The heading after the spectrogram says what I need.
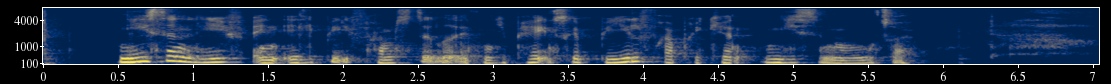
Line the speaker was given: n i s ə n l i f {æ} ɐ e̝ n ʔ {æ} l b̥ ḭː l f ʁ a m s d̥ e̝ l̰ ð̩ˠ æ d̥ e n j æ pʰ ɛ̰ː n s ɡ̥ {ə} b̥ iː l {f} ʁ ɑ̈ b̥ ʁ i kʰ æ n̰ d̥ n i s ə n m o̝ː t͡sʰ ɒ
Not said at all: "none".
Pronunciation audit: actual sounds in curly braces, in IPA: æ, e, ə, f

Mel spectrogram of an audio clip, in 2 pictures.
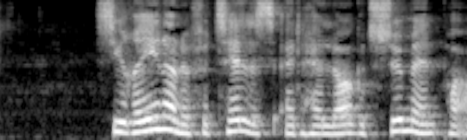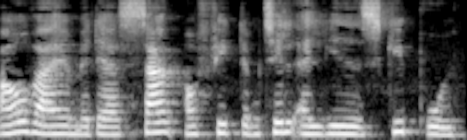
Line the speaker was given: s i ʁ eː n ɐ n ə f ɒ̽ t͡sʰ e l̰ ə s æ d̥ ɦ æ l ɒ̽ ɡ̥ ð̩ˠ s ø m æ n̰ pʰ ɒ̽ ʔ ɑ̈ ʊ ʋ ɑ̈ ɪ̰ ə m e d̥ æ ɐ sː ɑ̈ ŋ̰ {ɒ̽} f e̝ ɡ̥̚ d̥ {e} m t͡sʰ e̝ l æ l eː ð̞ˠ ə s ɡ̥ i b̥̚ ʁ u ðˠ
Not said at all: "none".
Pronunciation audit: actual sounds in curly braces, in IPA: ɒ̽, e

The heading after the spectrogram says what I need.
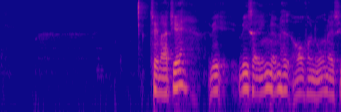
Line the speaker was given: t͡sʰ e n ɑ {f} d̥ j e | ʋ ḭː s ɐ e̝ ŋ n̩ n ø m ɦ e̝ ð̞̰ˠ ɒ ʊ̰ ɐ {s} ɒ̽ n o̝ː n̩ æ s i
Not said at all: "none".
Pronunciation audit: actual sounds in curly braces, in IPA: none, f

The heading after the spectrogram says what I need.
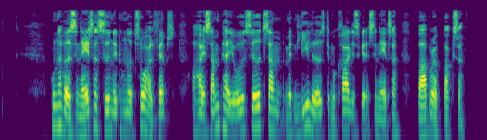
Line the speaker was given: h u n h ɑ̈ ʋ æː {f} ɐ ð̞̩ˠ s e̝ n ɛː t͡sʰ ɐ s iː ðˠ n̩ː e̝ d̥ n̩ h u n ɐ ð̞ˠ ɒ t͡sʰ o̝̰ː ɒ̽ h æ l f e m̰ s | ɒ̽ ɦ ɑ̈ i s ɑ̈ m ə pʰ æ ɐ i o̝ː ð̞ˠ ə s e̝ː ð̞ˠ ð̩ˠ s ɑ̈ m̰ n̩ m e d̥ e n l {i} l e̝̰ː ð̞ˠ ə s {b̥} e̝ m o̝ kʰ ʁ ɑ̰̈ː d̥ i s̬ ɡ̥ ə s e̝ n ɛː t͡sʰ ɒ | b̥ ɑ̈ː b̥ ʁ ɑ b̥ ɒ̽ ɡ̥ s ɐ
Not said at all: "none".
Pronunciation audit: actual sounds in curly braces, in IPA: none, iː, d̥

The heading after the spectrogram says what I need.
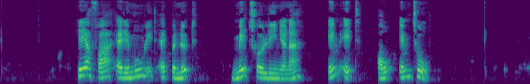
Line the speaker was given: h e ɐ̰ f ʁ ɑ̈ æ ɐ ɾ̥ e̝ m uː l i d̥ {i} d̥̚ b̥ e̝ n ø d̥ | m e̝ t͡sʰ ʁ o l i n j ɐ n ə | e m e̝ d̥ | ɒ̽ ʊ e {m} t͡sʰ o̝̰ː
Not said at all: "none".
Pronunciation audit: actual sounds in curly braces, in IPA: æ, m

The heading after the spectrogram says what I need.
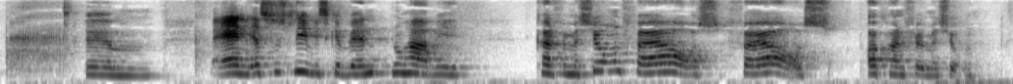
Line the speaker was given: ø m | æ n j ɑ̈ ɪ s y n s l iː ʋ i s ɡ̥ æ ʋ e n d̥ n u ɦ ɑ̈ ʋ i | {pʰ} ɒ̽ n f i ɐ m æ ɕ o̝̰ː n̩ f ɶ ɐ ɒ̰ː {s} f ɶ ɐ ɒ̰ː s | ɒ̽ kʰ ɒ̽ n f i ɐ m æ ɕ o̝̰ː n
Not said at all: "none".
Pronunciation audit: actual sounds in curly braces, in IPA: kʰ, s

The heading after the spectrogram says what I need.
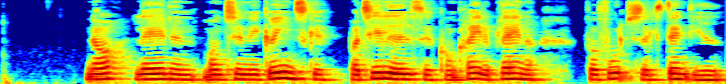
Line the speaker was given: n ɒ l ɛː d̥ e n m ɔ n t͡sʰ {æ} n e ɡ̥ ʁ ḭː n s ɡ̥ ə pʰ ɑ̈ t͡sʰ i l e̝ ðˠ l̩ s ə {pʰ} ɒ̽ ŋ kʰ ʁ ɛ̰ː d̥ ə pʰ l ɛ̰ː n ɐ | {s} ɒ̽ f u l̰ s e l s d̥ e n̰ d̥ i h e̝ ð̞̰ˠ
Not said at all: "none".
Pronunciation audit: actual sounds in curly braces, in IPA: e, kʰ, f

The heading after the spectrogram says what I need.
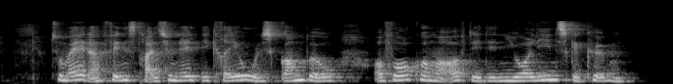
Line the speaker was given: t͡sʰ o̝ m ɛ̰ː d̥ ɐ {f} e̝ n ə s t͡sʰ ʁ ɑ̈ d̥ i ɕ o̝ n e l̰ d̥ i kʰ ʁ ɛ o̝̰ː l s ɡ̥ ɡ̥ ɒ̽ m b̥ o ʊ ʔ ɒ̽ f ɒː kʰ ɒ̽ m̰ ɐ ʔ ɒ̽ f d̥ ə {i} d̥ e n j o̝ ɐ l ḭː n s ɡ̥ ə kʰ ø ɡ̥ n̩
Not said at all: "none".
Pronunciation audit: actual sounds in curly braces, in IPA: f, i

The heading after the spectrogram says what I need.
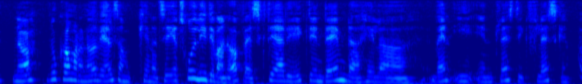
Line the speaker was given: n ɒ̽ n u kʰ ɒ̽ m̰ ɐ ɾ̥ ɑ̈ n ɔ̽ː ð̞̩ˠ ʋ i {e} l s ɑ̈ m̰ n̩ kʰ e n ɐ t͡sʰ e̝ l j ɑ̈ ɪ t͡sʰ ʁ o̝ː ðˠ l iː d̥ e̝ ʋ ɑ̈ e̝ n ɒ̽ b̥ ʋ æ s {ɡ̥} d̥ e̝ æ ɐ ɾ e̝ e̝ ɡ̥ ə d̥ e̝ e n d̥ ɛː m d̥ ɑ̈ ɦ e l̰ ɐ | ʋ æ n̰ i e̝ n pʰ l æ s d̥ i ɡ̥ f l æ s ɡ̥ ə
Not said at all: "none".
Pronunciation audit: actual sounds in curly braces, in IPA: æ, ɡ̥

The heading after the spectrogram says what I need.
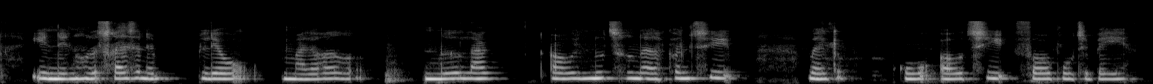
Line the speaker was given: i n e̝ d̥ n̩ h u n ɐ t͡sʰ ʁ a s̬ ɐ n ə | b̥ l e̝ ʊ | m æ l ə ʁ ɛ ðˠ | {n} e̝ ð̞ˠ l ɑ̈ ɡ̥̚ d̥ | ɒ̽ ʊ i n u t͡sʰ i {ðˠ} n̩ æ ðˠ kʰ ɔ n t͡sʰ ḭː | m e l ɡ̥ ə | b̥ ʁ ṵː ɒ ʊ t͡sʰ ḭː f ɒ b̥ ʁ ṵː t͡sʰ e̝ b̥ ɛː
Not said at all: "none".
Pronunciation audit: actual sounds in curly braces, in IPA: n, ðˠ

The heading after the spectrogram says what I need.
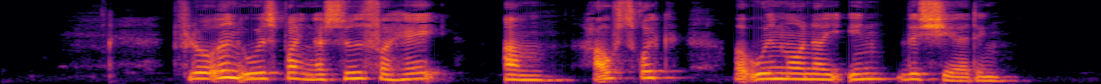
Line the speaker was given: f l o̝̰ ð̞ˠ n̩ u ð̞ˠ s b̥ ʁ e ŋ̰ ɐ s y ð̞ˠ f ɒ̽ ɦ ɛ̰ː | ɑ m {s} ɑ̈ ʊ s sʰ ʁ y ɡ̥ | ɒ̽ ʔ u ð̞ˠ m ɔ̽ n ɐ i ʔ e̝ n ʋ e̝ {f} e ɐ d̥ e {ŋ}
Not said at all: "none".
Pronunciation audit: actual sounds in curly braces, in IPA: h, ɕ, ŋ

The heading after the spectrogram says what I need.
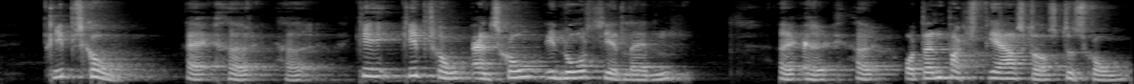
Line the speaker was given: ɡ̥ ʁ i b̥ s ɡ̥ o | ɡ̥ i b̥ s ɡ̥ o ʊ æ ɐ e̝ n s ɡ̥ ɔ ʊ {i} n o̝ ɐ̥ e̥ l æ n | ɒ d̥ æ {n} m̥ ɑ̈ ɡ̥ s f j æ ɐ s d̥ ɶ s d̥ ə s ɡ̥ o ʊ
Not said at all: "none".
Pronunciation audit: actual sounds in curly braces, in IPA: i, n

